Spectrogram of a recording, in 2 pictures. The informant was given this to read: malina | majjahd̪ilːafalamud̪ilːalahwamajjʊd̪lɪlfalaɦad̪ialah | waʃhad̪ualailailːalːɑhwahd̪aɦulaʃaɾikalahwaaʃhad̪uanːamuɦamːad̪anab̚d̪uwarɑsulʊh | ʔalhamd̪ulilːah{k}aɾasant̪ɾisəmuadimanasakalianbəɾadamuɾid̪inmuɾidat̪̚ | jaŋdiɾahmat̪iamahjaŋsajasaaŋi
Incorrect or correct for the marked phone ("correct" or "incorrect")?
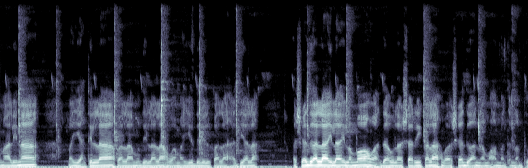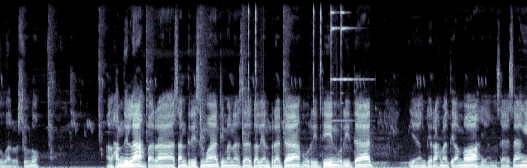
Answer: incorrect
